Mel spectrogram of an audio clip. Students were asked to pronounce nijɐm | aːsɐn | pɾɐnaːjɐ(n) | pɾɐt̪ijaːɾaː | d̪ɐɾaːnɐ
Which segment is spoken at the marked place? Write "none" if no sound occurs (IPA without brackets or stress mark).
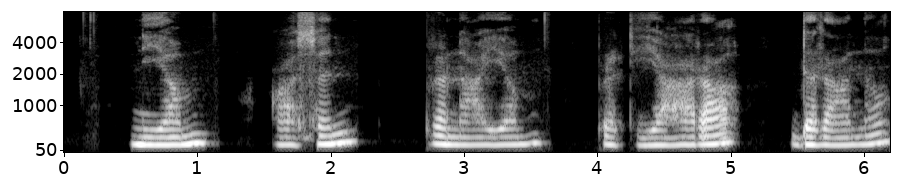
m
